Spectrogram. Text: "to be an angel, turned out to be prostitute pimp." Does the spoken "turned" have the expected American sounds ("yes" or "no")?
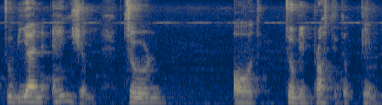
no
